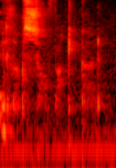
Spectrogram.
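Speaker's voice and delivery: very soft, breathy whisper under the breath. Blending foundation with a brush while talking to viewers: whispering. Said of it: "I'm whispering it".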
